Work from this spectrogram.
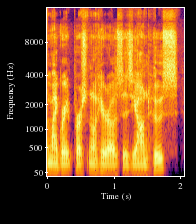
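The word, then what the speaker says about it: Jan Hus: Um, one of my great personal heroes is Yan Hus, sometimes pronounced John Hus.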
